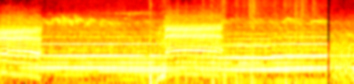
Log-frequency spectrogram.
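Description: Sheep on a farm bleating loudly and close, two long wavering bleats separated by a pause, over a steady background hum with no talk.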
